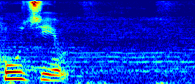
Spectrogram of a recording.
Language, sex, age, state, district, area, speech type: Tamil, female, 18-30, Tamil Nadu, Thanjavur, rural, read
